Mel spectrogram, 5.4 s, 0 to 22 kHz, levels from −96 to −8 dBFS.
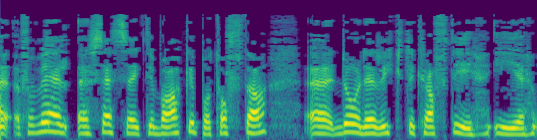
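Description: It's a short speech clip with AAC compression damage running all the way through: nothing gets past about 14.1 kHz, and the top end sounds dull and smeared, with a fizzy, warbly edge on sibilants. That's likely a low-bitrate AAC-LC encode, something around 32 kbps.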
